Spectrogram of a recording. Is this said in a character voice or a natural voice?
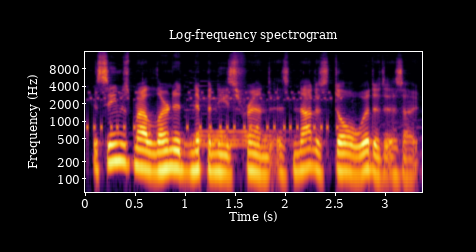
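natural voice. It is said in the speaker's ordinary voice. The speaker calls it wrong.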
